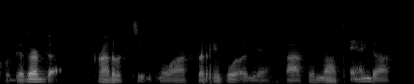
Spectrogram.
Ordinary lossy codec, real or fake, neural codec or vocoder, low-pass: none; fake; codec, 16 kHz, 0.5 kbps, X-Codec, HuBERT features, trained on general audio; none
